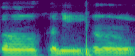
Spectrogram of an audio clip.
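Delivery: play-acted, sing-song, doting, fussing baby talk. Retelling how the wife treats her like a baby girl: imitating wife babying the dog. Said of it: "treats her like a little baby girl".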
